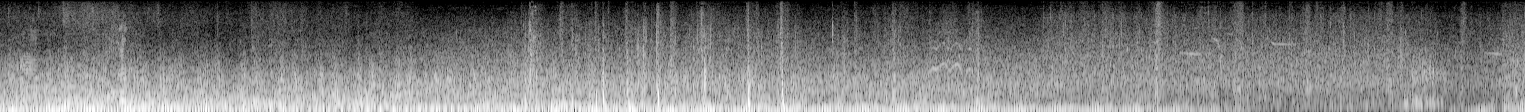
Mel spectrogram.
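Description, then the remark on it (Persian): Horses, which come to this spot every day, whinny several times over a steady clatter of hooves clip-clopping, with a busy outdoor wash of movement throughout and a faint voice or two in the mix. “اسبا هر روز میان اینجا.”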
